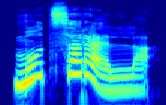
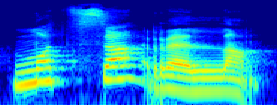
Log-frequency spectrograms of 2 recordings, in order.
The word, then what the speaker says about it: mozzarella: It's not a soft z sound like in zebra. It's a strong t sound like the th in cats. Moza mozzarella.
